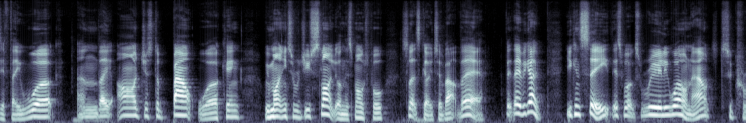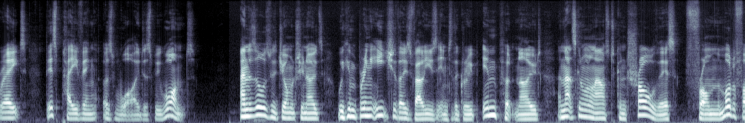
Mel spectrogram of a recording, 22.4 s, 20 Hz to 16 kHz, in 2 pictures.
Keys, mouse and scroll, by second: 1.1 shift+middle click, 2.6-3.8 scroll down 1, 4.2 shift+middle click, 7.8-8.4 scroll down 2, 8.1 shift+middle click, 8.4 middle click, 8.7-10.3 scroll up 1, 10.8 double click, 14.7 scroll down 1, 14.8-15.4 scroll up 1, 15.4 scroll down 1, 15.8 scroll up 1, 19.0 n, 19.3 scroll down 1, 20.1 double click, 21.0 shift+s, 21.2 c, 21.4 l, 21.7 t, 22.0 Delete.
